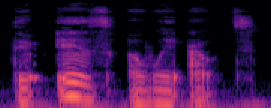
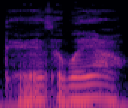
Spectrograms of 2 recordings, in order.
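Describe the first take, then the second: First: Said in the usual way. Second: Whispered reassurance; soft hushed whisper. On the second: Shown as a demonstration. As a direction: whisper the promise. Whispered repeat.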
